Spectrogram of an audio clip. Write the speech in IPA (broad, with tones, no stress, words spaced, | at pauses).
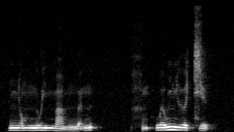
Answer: ɲɔ˧mnu˧jma˨˩mŋə̰˧˥n | hə̰˧˨mhwə˨˦w ɲɨ˧ə̯t͡ɕe˨˩p̚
